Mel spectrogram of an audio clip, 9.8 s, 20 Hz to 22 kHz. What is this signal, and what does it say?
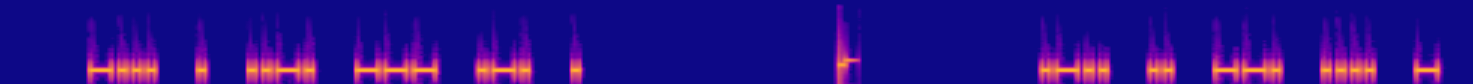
Morse code, heard as a keyed tone, about 25 wpm, spaced as for 18 wpm, 690 Hz. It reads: BEFORE LIGHT
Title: 2x Character Spacing - Top 500 Words - 25wpm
